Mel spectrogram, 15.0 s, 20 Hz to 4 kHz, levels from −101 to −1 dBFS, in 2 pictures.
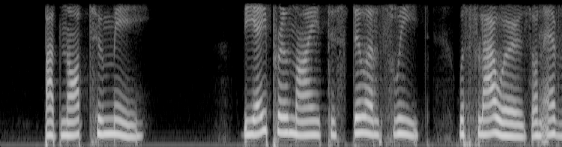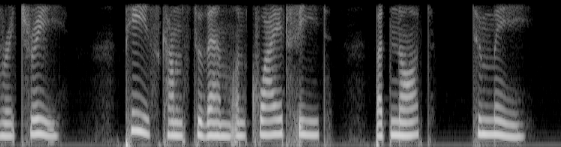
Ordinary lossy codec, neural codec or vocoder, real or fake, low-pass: AAC, 24 kbps; none; real; 3.6 kHz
